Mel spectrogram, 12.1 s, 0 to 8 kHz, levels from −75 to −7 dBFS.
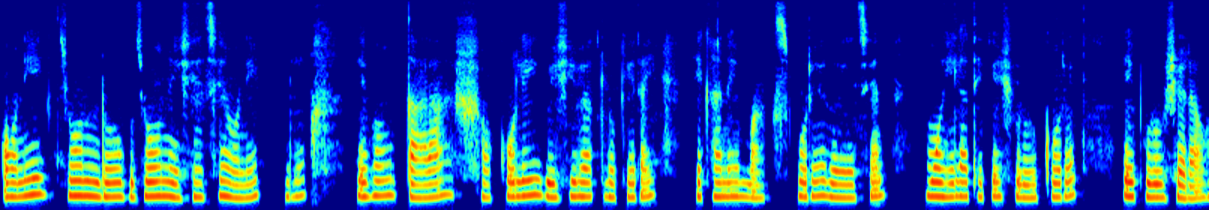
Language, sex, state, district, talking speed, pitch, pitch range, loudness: Bengali, female, West Bengal, North 24 Parganas, 100 wpm, 200 Hz, 190-210 Hz, -24 LUFS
